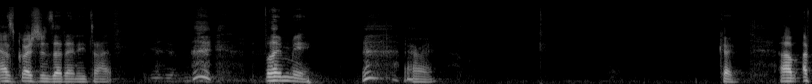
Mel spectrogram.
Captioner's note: laugh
